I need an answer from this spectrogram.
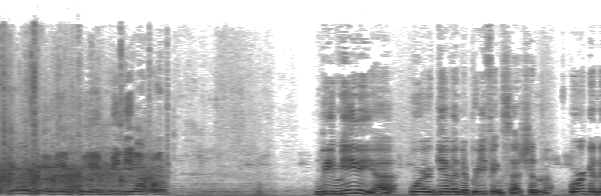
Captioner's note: some Applause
